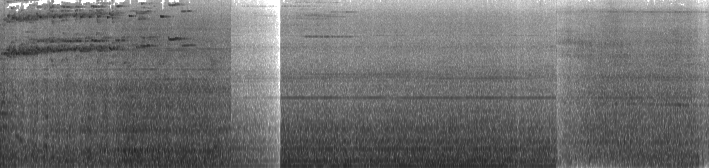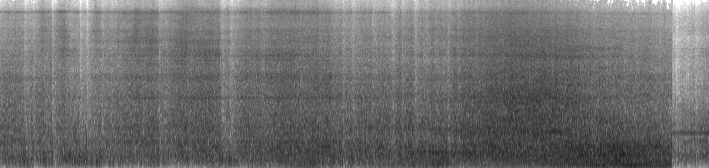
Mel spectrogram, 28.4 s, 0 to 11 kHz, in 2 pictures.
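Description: Trains running at a station, in several short clips: a Transport for Wales multiple unit pulls away with a high whine rising in pitch for the first few seconds, then the steady rumble of diesel multiple units, among them a Class 150 coming in, which grows louder toward the end.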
